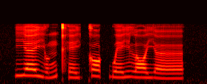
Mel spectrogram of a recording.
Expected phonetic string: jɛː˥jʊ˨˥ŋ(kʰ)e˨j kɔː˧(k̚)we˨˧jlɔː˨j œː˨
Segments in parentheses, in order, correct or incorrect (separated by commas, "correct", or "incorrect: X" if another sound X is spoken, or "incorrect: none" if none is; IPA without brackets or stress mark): correct, correct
